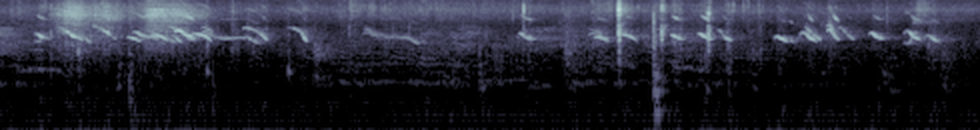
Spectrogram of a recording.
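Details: Baby chicken chicks peeping in a chorus: high, short whistled chirps, many slurring downward, crowding together in quick overlapping bursts, with a low steady hum beneath.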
